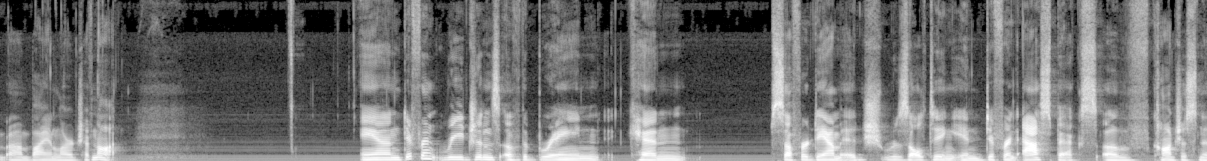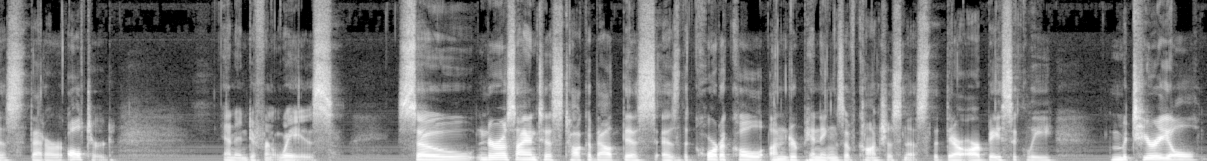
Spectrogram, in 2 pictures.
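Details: Adult speaker; normal speech.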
